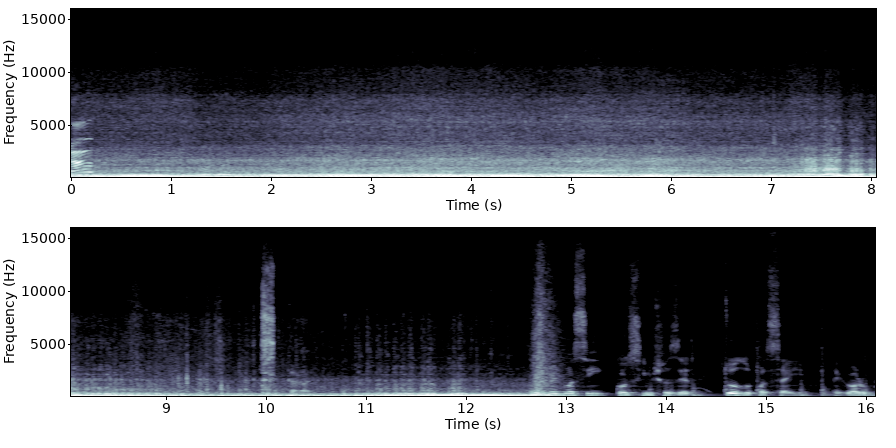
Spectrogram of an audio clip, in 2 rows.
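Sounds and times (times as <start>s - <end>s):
diesel engine revving: 0.0s - 12.7s.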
